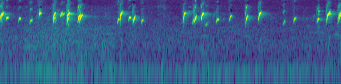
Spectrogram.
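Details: European goldfinch singing a rapid, tinkling twitter of bright chirps and short buzzy notes, clustered in bursts with brief pauses, some sharp clicky elements, over a faint low hum.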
